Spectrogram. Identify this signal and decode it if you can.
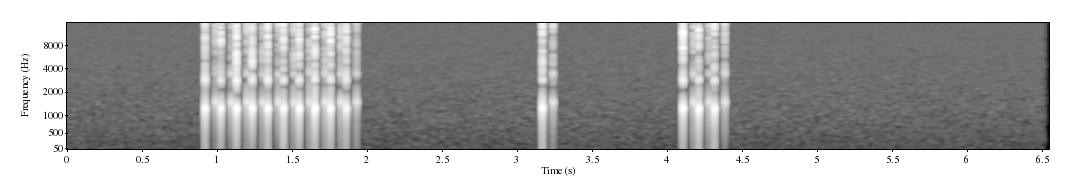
Pulse dialling, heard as clicks on a phone line, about 10 pulses a second. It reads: 0 1 3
